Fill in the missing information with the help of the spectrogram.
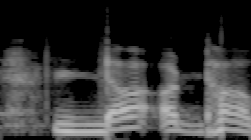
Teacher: जिन वर्णों के उच्चारण में जीभ की नोक कठोर तालु के साथ झटके से टकराकर नीचे आती है, ठीक है। झटके जैसे ड और ढ बोलिए आप तो झटके से नीचे आएगी, ठीक। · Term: उच्छिप्त व्यंजन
